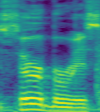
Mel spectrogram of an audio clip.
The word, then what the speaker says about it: Cerberus: I know I was mispronouncing that before, but Cerberus is the name. I think I was picturing it when I pictured the word. I think I was leaving out a letter there.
